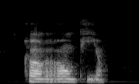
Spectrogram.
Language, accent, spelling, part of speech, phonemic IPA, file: French, Canada, corrompions, verb, /kɔ.ʁɔ̃.pjɔ̃/, LL-Q150 (fra)-corrompions.wav
- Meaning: inflection of corrompre: 1. first-person plural imperfect indicative 2. first-person plural present subjunctive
